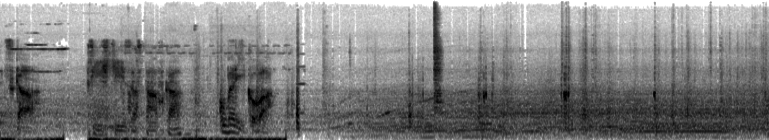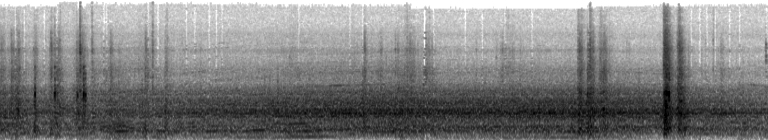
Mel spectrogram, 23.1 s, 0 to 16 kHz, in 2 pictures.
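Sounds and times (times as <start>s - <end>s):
bus engine and road noise: 0.0s - 23.0s.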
